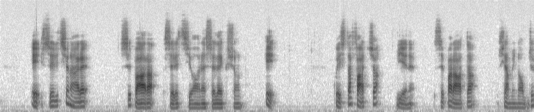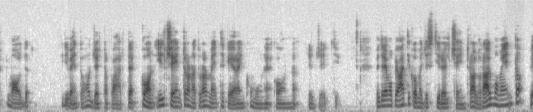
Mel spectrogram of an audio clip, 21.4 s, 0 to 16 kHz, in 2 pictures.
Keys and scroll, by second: 5.7 Tab, 11.2 g, 20.6 a, 20.8 Delete.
